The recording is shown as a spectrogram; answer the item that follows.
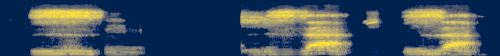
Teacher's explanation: Tapi dalam ilmu tajwid, zai ini mesti dipanjangkan sedikit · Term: sifat sofir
